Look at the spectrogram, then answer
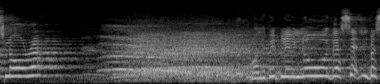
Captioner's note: audience members yell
